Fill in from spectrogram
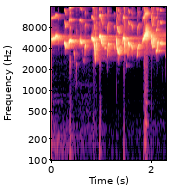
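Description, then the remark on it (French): A bird chirps in quick, high-pitched bursts, a steady run of bright twittering notes, fairly loud, with no voices present. “Un matin, un oiseau est venu.”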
